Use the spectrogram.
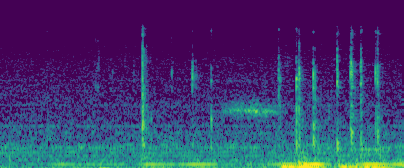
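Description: Computer keyboard typing in a few scattered bursts of clicks, moderately close, over a low steady hum, with no voices.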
